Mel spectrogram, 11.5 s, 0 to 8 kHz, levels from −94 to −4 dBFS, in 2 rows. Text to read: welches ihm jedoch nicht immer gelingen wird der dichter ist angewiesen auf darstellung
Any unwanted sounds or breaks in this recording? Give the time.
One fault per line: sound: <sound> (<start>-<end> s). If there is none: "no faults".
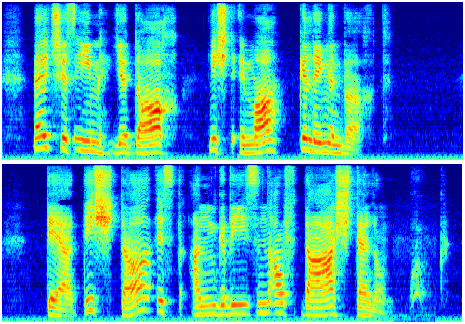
sound: bark (10.8-11.1 s)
